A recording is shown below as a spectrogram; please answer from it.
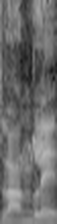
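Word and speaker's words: Lenglet: as long as Langley is not even say Langley because it's French. It's Langley. We call him Langley, but I know what you mean. He's French, so I know how to pronounce his name.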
